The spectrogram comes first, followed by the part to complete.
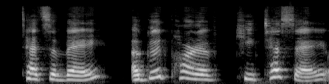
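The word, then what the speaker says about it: Ki Tisa: As a matter of fact, for the next 5 parshiot, including Teruma, Tetzaveh, a good part of Kitese, or Kitissa, as some would pronounce it, Vayakel, and Pekodeh, this is the primary topic of the Torah's narration.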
